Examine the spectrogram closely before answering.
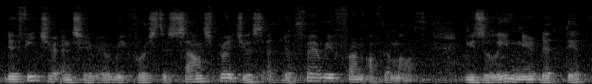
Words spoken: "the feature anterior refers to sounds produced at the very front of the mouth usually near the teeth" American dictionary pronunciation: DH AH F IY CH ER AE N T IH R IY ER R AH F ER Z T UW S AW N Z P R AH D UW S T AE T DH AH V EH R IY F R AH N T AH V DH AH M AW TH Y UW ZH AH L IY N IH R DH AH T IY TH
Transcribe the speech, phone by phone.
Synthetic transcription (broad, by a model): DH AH F IY CH ER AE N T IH R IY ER R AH F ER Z T UW S AW N S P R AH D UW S AE T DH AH F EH R IY F R AH N T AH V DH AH M AW TH Y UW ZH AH L IY N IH R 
